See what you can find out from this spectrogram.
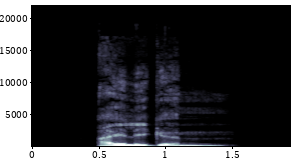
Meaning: strong dative masculine/neuter singular of eilig
- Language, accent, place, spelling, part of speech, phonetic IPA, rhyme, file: German, Germany, Berlin, eiligem, adjective, [ˈaɪ̯lɪɡəm], -aɪ̯lɪɡəm, De-eiligem.ogg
